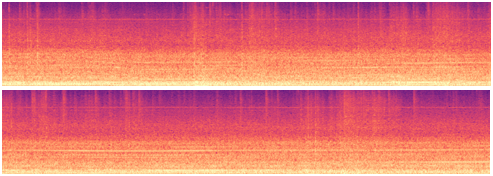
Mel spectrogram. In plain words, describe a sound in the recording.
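A vehicle's engine rumbles steadily while riding along a road.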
